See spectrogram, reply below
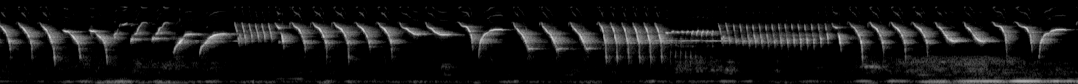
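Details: Domestic canary pouring out a long rolling song for tutoring young canaries: rapid whistled sweeps, machine-gun trills and a sustained buzz, with faint low hum near the end.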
